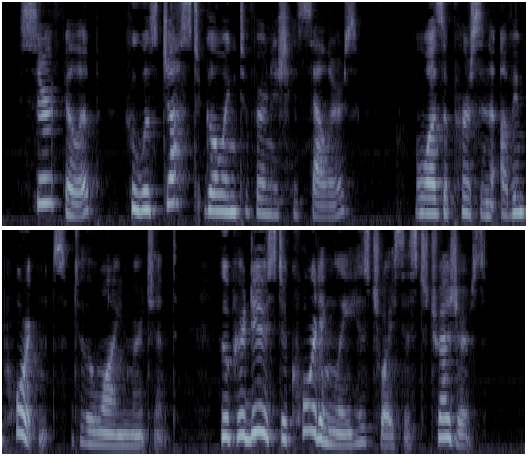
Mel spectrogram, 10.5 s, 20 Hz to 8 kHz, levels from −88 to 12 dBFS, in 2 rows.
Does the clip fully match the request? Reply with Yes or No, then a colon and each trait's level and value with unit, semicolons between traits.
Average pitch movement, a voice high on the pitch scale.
No: wide, 5.9 semitones; high, 220 Hz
